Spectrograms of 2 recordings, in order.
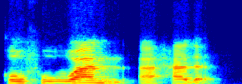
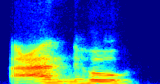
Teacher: You should not do any ghunna because the next letter is one of the clarity letters which will make the tanween clear. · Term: clear tanween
